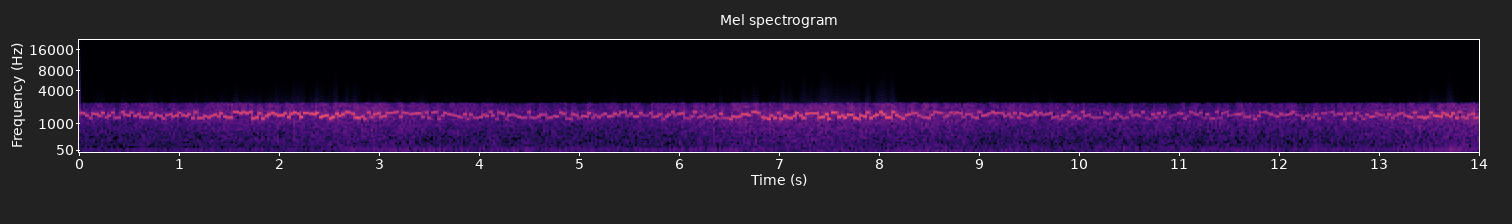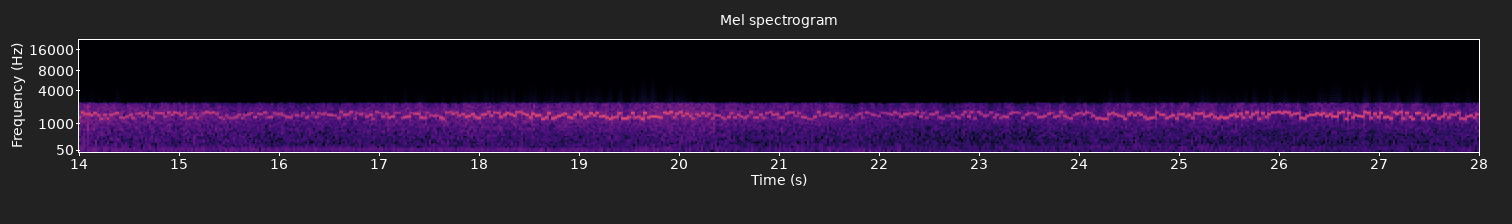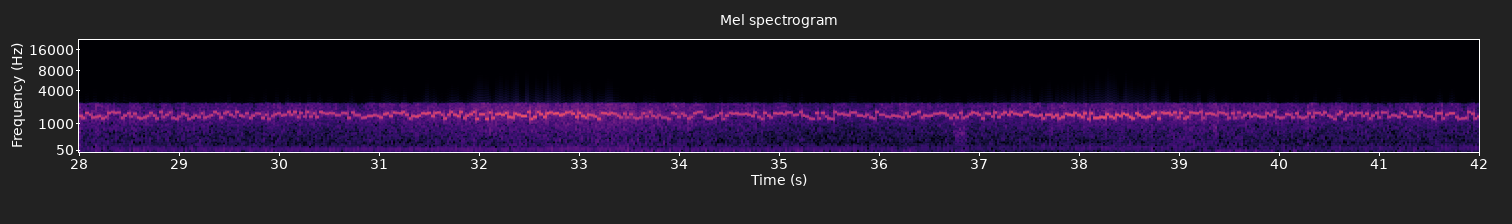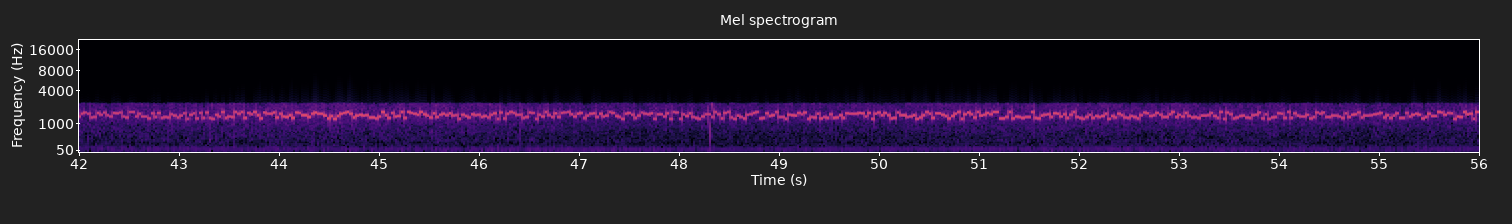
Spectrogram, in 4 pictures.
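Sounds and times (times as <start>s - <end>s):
warbling digital data tones: 0.0s - 56.0s.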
